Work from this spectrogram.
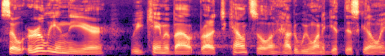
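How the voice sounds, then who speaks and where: At a moderate pace, a man speaks in a shaky voice with a very deep, low pitch. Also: very clean recording, silent background. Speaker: church council member. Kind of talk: congregational meeting presentation. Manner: halting.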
